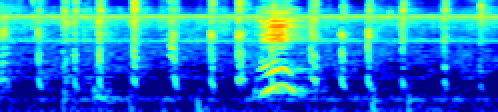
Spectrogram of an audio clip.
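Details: Baby monkey Dany calling her dad for comfort as she falls asleep: one short, sweet whining note that rises and falls with bright overtones, set among steady soft clicking and tapping.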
